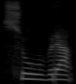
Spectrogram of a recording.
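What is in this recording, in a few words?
"subra", Sardinian, female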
